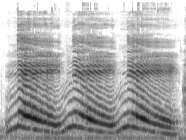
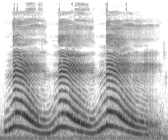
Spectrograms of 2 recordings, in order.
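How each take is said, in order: First: Big whinnying neigh, loud and crying out; loud horse neigh. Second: Said in the usual way. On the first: Pretend. Mom shows child a horse, loud whinnying neigh. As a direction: call it out like an excited horse.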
